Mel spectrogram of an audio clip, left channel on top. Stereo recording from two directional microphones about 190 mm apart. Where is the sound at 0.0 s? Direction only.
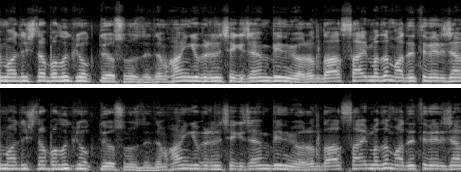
10° left (ahead or behind).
